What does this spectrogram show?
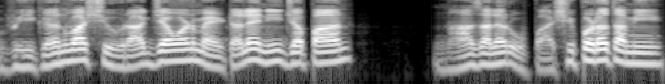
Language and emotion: Goan Konkani, fearful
